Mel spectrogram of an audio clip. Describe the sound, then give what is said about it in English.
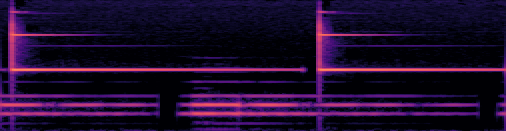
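Bright electronic notification dings from a WhatsApp chat group being infiltrated, two sharp chimes about a second and a half apart, each ringing on with sustained tones in between, clear with no talking. “This is the sound when a chat group is infiltrated. Images and warnings and rapid-fire names, cell phone numbers, and comments are all scooped up.”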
